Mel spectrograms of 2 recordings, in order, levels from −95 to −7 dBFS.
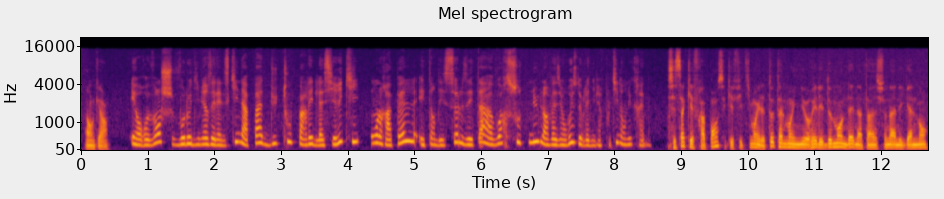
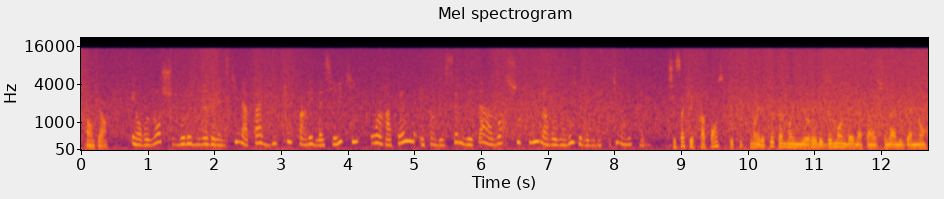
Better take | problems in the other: first | hiss; loud; throughout; 2 dB below the speech; faint in the first

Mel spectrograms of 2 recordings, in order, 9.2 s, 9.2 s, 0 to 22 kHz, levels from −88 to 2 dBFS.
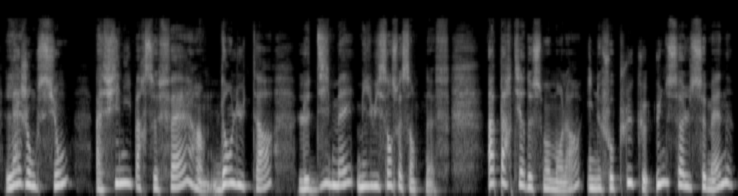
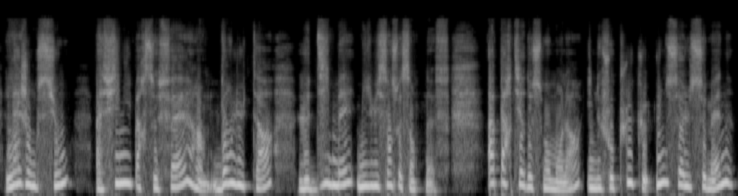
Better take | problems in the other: first | distortion; slight; 10 dB below the speech

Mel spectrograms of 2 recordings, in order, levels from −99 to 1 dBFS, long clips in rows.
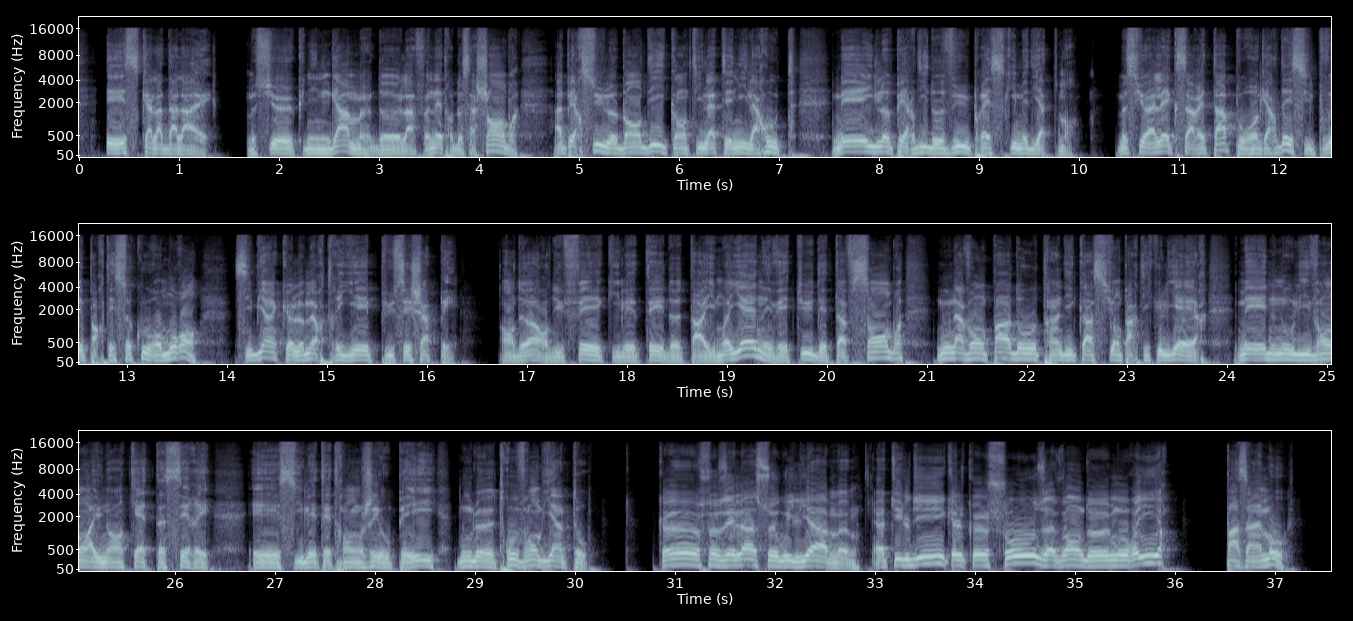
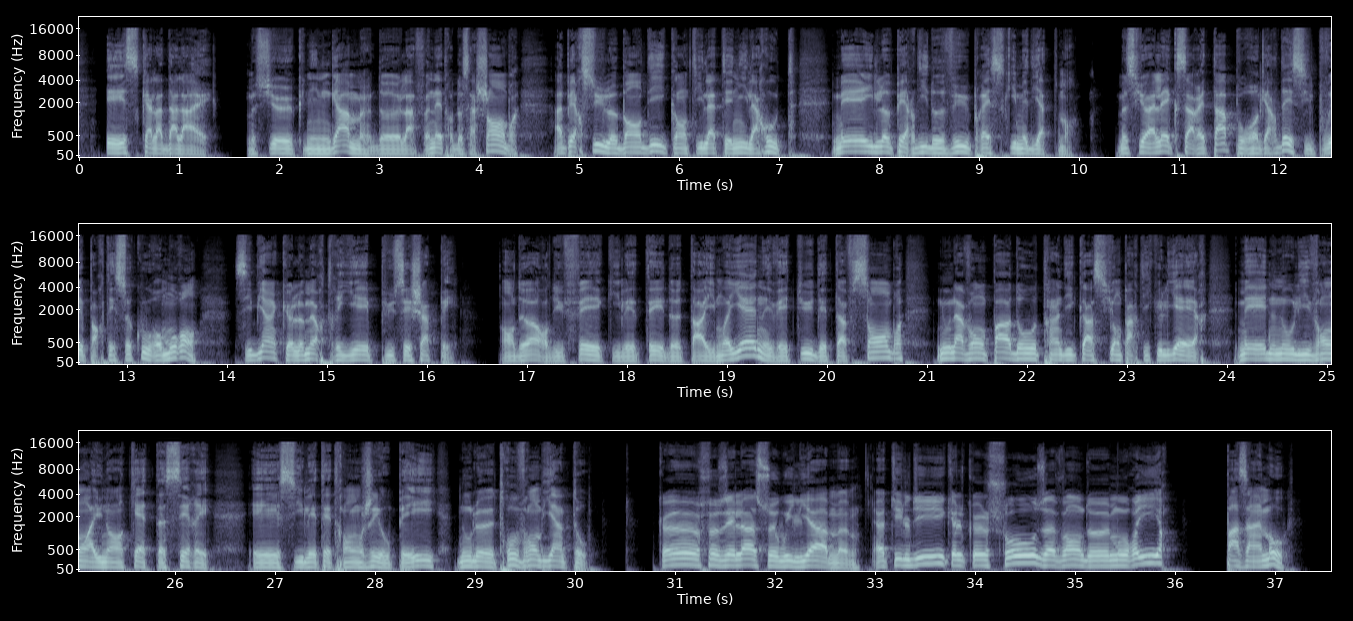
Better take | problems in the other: second | distortion; slight; 10 dB below the speech

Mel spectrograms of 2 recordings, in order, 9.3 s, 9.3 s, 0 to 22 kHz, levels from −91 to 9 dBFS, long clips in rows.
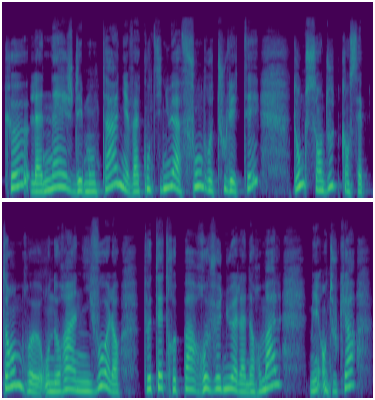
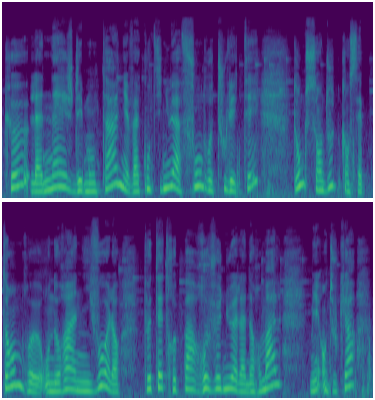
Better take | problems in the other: first | wind noise on the microphone; occasional gusts; 25 dB below the speech

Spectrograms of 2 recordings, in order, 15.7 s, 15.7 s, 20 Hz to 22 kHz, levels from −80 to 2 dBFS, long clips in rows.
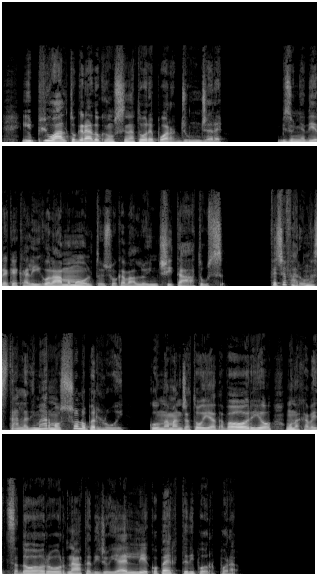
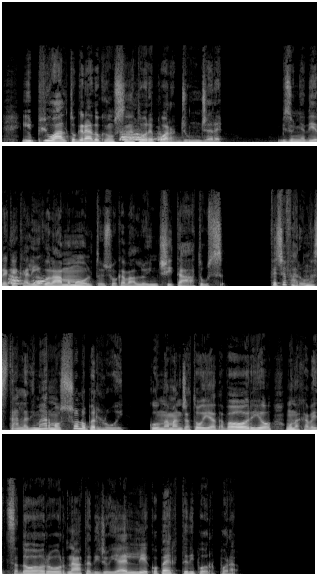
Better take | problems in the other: first | dog barking; loud; from 1.5 to 4.5 s; peak level with the speech

